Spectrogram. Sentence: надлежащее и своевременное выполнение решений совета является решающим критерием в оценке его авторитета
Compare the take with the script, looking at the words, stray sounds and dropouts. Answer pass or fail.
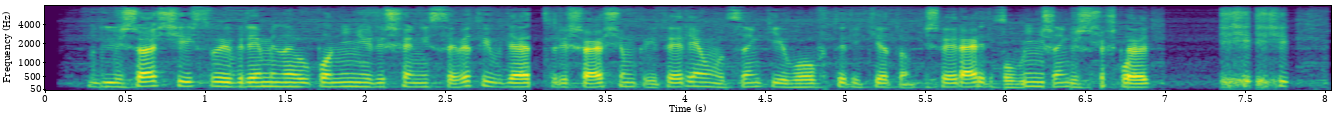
fail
